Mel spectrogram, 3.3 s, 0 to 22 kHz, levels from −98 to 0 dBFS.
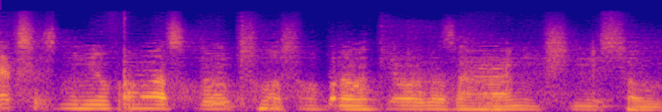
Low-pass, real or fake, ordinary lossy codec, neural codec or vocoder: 14.4 kHz; fake; AAC, 64 kbps; codec, 44.1 kHz, 0.9 kbps, DAC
